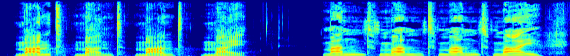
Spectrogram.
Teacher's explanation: man muss wirklich dieses A noch unten behalten und nicht schon irgendwie so auf halbem Weg raufziehen.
